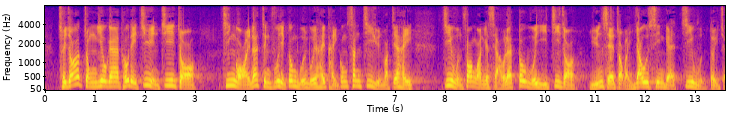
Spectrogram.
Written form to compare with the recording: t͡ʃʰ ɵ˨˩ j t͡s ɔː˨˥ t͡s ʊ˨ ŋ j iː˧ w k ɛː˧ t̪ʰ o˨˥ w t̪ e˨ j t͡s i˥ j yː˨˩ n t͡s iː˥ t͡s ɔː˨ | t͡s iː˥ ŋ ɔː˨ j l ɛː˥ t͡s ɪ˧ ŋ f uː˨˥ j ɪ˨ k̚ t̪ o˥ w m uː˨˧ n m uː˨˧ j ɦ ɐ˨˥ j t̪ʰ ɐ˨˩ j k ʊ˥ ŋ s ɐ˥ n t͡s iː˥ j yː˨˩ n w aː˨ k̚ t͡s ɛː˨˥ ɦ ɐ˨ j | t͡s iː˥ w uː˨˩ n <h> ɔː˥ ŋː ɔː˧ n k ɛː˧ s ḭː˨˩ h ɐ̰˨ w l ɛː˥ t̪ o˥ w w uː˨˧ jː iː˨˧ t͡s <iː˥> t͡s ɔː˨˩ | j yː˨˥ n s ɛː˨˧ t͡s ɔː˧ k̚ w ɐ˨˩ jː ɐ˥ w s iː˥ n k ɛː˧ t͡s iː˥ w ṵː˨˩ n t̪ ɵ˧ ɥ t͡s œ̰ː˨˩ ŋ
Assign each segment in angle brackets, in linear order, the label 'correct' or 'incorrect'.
incorrect, correct

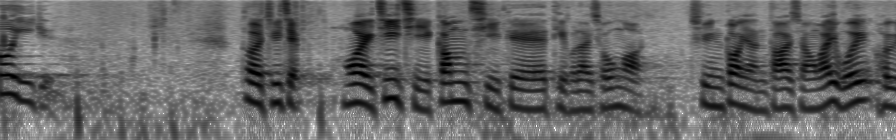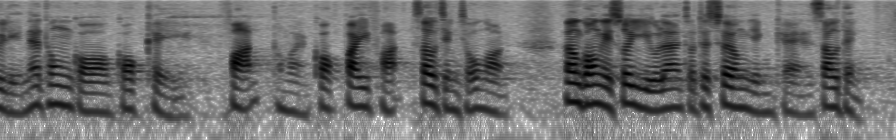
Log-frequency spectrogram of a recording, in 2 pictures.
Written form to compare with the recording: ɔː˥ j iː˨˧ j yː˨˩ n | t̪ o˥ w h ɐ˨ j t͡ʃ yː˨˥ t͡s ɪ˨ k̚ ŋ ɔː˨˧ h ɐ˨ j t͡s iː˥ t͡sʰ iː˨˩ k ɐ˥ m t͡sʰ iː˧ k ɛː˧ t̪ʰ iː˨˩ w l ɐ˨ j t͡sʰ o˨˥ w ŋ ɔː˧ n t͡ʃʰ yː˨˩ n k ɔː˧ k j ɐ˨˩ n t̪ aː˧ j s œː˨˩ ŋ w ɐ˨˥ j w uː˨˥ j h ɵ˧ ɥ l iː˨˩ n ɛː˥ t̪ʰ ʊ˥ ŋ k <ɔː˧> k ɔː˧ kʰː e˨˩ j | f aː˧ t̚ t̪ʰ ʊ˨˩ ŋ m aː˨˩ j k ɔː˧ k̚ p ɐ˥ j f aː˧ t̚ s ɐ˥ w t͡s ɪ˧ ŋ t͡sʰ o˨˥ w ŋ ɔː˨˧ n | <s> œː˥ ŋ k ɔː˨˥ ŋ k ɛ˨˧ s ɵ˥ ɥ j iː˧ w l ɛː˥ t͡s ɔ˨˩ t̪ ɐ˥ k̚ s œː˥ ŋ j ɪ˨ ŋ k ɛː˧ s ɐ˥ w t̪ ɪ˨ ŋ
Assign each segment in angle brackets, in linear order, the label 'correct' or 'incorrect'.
correct, incorrect

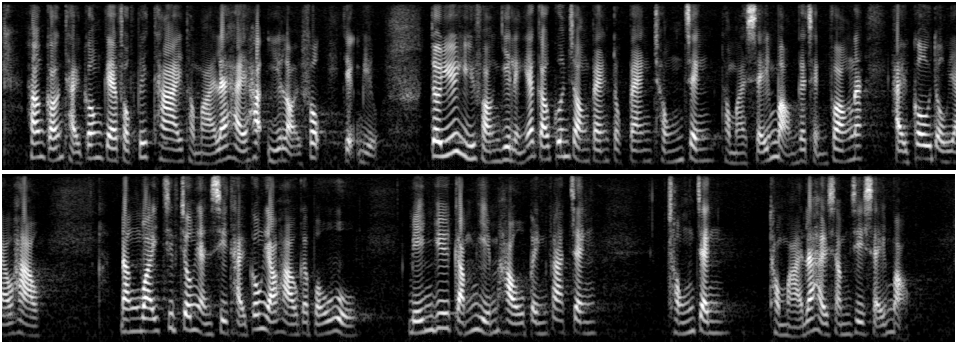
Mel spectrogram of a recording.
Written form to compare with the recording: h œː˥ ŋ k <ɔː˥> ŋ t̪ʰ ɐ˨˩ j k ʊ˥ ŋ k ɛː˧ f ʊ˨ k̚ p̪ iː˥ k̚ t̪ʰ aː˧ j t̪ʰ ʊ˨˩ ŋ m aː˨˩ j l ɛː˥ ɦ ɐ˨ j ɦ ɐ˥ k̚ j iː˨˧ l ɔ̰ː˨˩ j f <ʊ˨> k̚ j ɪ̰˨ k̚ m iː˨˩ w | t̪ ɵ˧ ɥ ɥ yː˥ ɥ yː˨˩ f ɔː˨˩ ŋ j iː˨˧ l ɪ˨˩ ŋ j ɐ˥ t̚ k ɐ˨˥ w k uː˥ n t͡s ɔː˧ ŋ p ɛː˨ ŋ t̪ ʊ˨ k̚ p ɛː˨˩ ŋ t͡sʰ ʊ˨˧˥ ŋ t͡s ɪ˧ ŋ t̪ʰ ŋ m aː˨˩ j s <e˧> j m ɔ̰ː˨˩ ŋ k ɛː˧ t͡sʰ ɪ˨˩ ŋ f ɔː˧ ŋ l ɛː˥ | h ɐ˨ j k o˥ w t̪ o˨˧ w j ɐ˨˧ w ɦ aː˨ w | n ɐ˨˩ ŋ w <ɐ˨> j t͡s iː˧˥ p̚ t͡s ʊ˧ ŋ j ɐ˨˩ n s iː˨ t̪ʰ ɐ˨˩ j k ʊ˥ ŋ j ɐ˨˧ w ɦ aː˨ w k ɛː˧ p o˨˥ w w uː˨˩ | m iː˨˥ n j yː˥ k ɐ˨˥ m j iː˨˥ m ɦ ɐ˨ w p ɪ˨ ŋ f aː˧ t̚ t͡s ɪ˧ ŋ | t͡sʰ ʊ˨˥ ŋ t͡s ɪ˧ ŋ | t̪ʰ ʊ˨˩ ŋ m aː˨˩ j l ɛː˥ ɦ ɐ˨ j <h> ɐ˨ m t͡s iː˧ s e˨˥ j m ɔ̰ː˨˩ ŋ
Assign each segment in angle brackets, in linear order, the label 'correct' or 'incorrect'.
incorrect, incorrect, incorrect, correct, incorrect

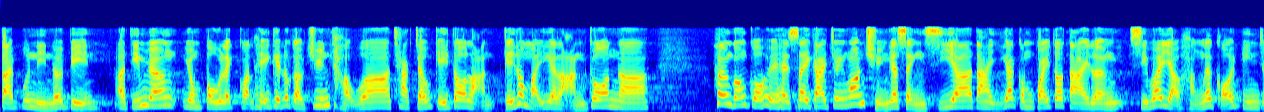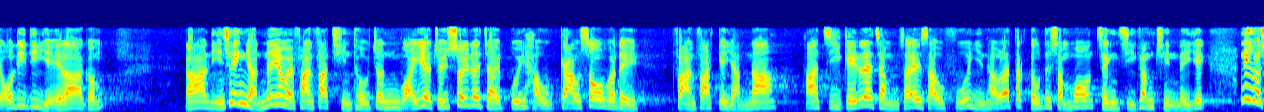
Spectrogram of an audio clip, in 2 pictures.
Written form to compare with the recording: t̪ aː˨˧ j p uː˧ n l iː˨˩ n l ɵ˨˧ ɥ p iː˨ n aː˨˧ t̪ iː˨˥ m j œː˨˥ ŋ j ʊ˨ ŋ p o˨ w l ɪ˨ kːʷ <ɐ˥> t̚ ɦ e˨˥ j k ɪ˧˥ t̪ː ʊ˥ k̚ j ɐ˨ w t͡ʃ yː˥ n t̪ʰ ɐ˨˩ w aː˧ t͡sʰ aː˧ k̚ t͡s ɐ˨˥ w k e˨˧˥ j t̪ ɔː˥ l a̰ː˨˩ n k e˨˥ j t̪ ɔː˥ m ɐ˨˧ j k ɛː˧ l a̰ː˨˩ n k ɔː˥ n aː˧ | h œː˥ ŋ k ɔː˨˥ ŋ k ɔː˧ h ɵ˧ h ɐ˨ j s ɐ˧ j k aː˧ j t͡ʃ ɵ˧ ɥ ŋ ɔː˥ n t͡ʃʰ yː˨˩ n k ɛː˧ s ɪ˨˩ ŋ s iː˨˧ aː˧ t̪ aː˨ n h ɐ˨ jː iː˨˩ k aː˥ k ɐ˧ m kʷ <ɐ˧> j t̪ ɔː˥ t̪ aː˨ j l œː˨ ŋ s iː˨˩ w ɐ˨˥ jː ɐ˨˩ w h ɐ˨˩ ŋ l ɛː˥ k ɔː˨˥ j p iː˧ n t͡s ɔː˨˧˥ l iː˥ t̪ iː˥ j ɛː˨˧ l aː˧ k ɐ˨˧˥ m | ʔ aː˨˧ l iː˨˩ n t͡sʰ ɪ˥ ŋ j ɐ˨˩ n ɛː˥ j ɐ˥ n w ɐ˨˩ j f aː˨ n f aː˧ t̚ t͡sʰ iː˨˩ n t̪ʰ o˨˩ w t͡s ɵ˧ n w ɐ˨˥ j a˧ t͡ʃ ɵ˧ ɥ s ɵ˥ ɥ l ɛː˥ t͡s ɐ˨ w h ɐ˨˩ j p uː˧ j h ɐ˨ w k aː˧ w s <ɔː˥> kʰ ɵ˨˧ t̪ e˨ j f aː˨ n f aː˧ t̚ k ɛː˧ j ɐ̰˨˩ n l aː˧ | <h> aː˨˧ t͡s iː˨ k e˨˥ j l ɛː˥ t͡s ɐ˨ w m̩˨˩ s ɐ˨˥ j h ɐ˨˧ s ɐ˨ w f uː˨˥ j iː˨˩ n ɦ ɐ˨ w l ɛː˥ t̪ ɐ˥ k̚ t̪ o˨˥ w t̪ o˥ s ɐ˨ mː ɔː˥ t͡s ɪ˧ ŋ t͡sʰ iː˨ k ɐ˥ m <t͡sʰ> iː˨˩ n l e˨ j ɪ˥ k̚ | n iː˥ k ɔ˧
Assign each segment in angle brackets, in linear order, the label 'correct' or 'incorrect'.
incorrect, incorrect, correct, correct, correct

